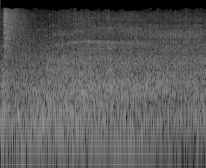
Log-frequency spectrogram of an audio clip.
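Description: City traffic rumble with a short, sharp hiss right at the start, like a heavy vehicle's air brake, and a faint high thin tone from about a second in.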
